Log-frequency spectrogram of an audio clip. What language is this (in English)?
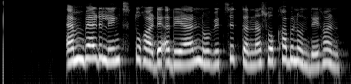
Punjabi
